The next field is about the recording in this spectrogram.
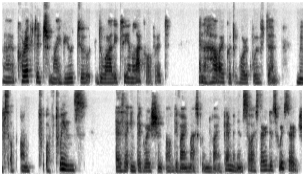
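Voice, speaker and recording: With a Polish accent, a woman speaks in a very deep, low pitch with vocal fry and ordinary pitch variation. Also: moderate pace. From Poland, Silesia. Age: 40s. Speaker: PhD candidate and meditation teacher. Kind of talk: academic presentation. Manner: halting, many fillers.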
